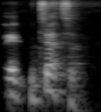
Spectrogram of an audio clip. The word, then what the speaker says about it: Ekpiteta: I think Ekpiteta, or I could never say his name. You got it right, Ekpiteta.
